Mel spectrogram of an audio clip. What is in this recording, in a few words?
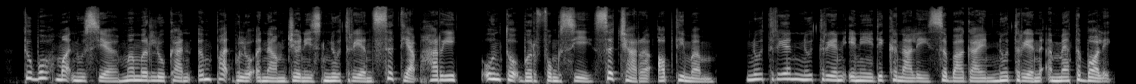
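Malay female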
